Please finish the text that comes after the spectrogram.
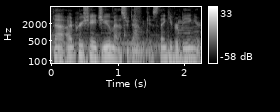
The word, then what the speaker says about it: Davicus: I appreciate you, Master Davicus. Thank you for being here. Davicus, not Davicus. That's right. That was the mispronunciation I did originally that I will never do again.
